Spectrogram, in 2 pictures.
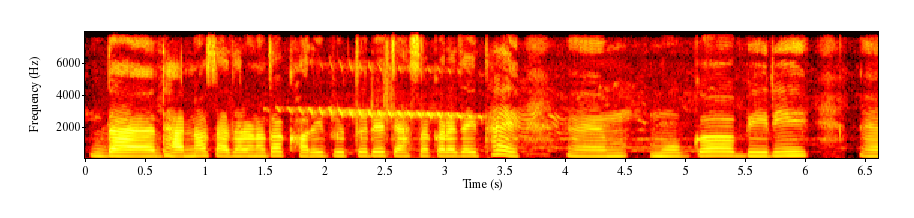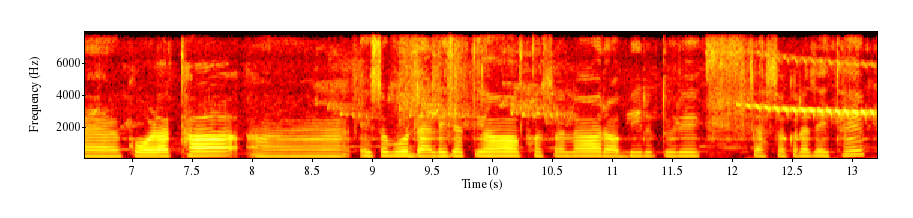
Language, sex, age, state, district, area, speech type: Odia, female, 18-30, Odisha, Jagatsinghpur, urban, spontaneous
